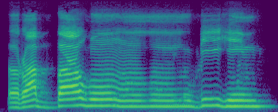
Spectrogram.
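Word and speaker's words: ربهم بهم: মিম সাকিনের পরে বা আসার কারণে গুণনা হবে। তাহলে ওটা কেমন পড়তে হবে? রব্বাহুম বিহিম।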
